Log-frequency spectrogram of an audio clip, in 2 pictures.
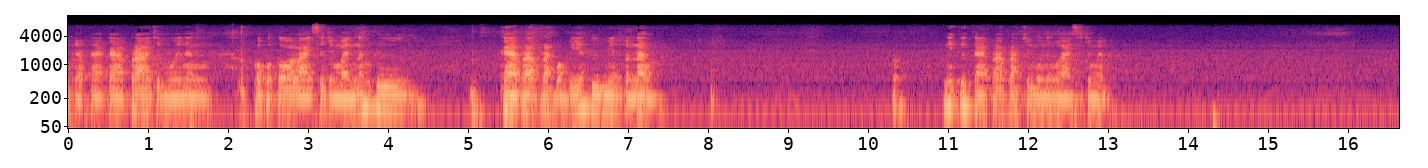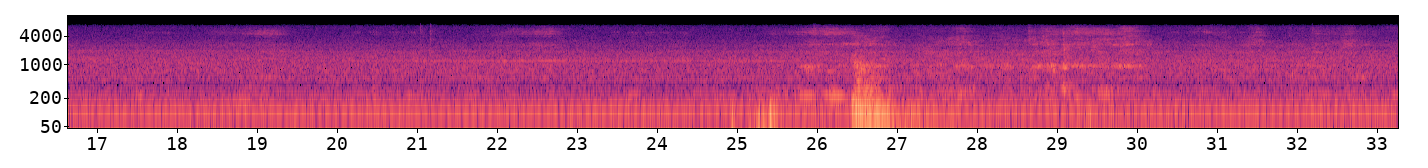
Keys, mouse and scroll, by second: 0.6 alt+scroll down 1, 1.3 space, 1.4-2.0 click, 1.8 space, 3.8 alt+scroll up 1, 5.0 click, 5.3-7.8 space, 7.8 space, 20.9 click, 25.8-28.6 drag, 32.0-33.2 drag.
